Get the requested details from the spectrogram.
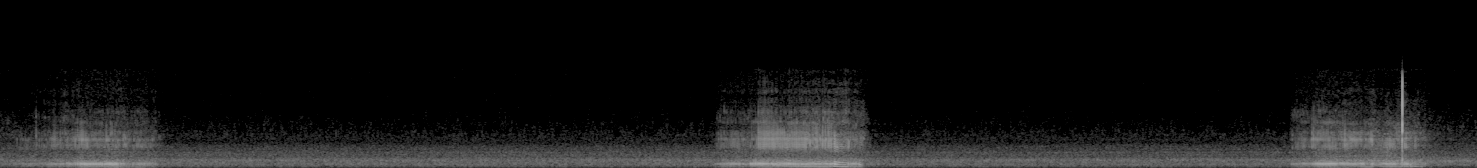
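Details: Snoring: three fluttering snores, about one every six seconds (roughly ten breaths a minute), with quiet pauses between them.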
